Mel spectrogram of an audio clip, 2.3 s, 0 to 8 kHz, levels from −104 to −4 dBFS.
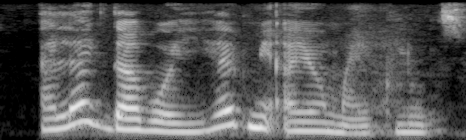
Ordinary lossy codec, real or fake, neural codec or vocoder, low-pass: none; real; none; 7.2 kHz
